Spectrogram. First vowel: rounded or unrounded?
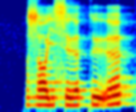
rounded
